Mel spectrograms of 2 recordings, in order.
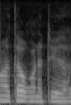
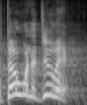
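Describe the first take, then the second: First: It is said calmly, without shouting. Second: It is snapped out angrily and loudly.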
